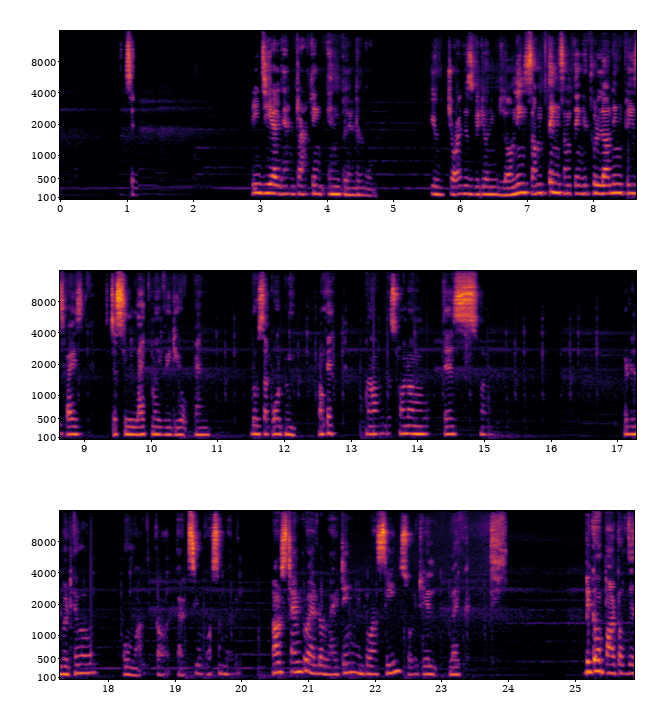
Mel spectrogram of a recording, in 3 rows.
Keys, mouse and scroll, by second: 5.6 space, 13.0 click, 15.4 click, 16.6 click, 17.5 space, 19.6 space, 20.9 alt+h.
